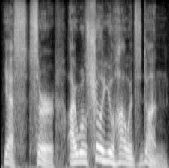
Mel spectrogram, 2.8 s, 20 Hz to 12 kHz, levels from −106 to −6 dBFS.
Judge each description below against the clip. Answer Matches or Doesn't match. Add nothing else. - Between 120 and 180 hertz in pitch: Matches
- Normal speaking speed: Matches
